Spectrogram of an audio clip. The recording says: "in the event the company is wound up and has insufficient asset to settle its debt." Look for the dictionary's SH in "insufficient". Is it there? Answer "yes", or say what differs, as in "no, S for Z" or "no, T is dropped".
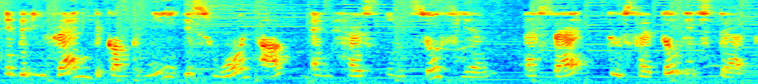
no, SH is dropped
